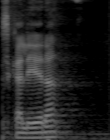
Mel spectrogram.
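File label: "Escalera", Spanish, male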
